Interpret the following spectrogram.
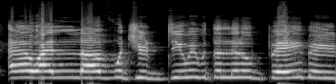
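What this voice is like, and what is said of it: Poor put-on British accent. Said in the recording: “this is my terrible British accent.”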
